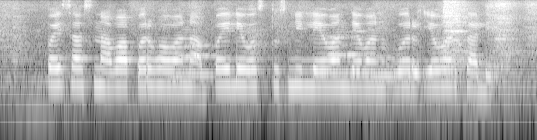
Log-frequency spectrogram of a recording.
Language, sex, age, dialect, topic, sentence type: Marathi, female, 25-30, Northern Konkan, banking, statement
